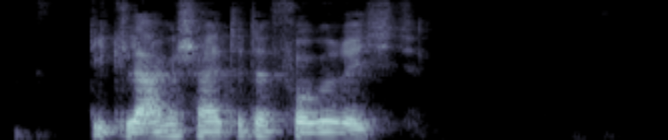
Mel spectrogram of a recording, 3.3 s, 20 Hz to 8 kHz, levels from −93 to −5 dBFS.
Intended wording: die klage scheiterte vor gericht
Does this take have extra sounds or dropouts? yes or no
no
